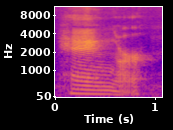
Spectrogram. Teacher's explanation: sometimes ng in the middle is just ng with no g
